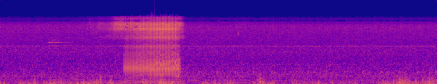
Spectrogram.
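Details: Female pet pug sleeping in air-conditioned cool after a long day: one loud, rough snoring breath against quiet room noise; snoring.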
